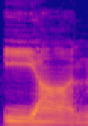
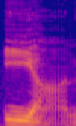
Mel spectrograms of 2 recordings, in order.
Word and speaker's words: Eon: Aeon Flint not Homer Ian Flint that's Homer Aeon Flint with with eeo and not ia and just thought I'd clarify I'm not pronouncing it wrong it's his name is literally Eon Flint now obviously and I'm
